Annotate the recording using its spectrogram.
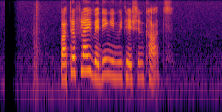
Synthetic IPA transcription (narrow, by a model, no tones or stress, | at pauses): b̥aʈəflaɪʋeɖĩŋĩnʋiʈeːʃə̃nkʰa̰ːɖs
